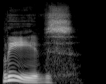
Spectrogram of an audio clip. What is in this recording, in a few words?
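"leaves", US English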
